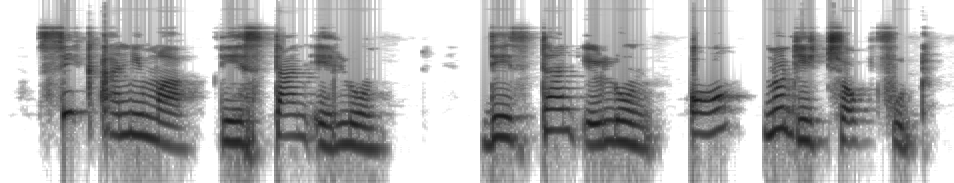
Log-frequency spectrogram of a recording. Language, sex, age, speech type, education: Nigerian Pidgin, female, 15-29, spontaneous, tertiary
